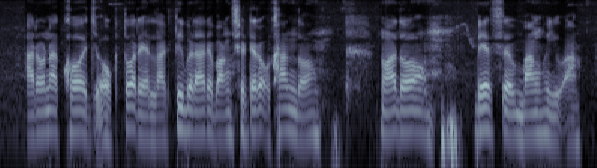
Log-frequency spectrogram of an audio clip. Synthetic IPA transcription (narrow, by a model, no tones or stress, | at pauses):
aɾɔnakʰɔd͡ʒɔkt̪ɔɾɛlakt̪ibɛɽaɾɛbaŋsɛʈɛɾɔʔkʰand̪ɔnɔwad̪ɔbɛsbaŋɦujuʔa̰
